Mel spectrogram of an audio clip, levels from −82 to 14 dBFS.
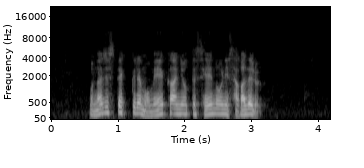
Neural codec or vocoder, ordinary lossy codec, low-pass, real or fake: vocoder, 22.05 kHz, 80 mel bands, WaveNeXt; MP3, 64 kbps; 9.9 kHz; fake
